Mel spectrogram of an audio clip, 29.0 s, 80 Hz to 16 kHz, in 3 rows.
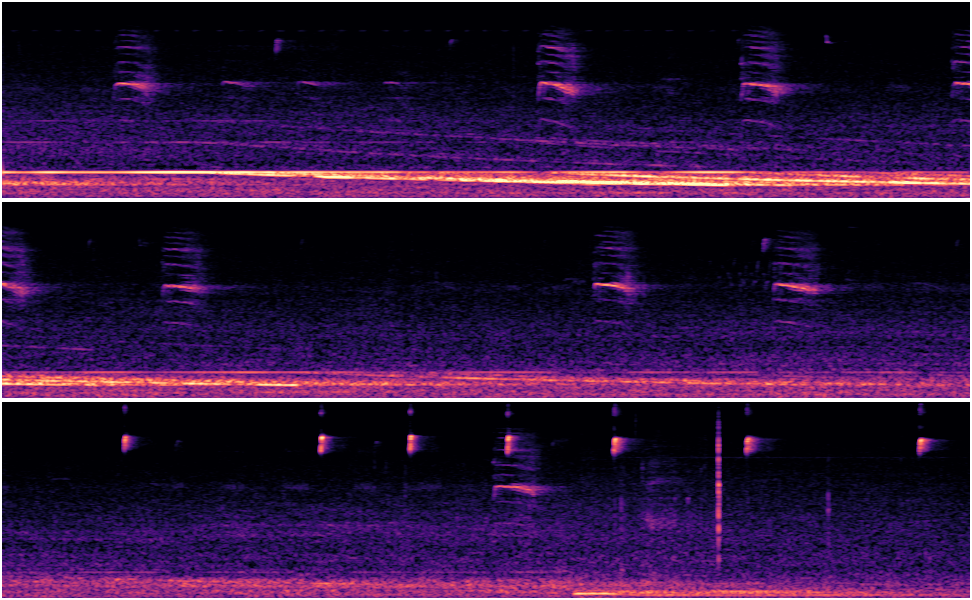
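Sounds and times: electronic siren gliding down: 0:00.0 - 0:21.5, 0:23.4 - 0:28.7
low hum: 0:00.0 - 0:29.0
birds chirping: 0:24.3 - 0:27.3.

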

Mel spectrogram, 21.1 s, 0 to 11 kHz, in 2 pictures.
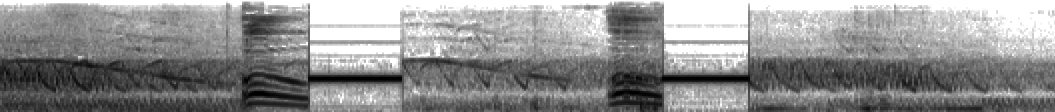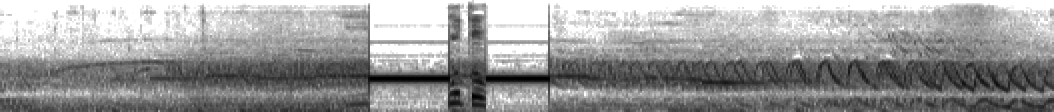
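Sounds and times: police sirens wailing: 0:00.0 - 0:14.3, 0:15.0 - 0:21.0
person shouting: 0:02.4 - 0:03.1, 0:06.1 - 0:06.7, 0:15.0 - 0:15.4
steady one-tone beep: 0:03.1 - 0:04.0, 0:06.6 - 0:07.5, 0:14.2 - 0:16.0.

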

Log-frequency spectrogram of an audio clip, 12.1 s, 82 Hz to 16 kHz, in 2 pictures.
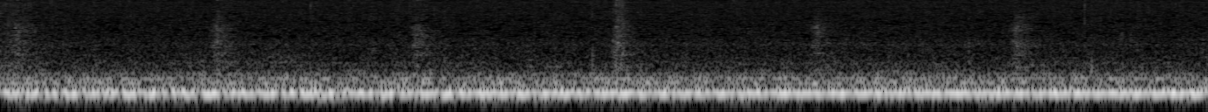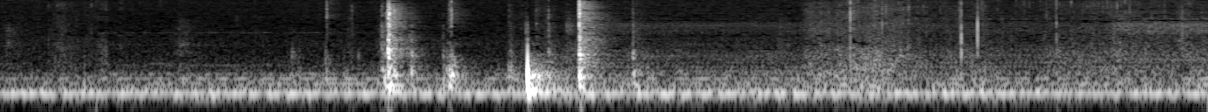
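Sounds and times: low electrical hum: 0:00.0 - 0:12.0
cassette recorder clicks and clunks: 0:07.6 - 0:09.3.

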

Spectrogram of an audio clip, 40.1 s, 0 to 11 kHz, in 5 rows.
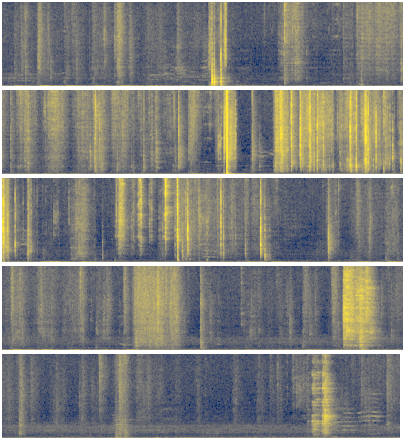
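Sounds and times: sharp knock on table: 0:04.2 - 0:04.5
paper crinkling: 0:07.5 - 0:12.7, 0:13.4 - 0:16.8, 0:18.4 - 0:21.4.

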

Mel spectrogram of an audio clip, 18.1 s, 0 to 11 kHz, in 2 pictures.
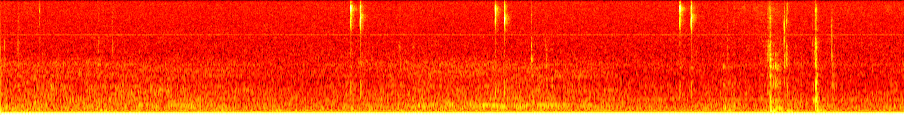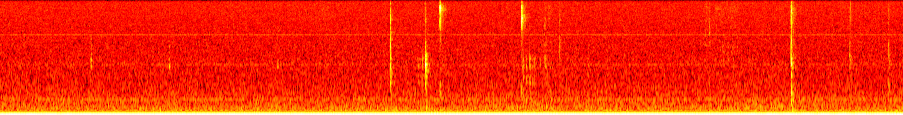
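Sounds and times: mouse and keyboard clicks: 0:06.8 - 0:07.0.

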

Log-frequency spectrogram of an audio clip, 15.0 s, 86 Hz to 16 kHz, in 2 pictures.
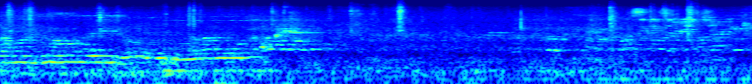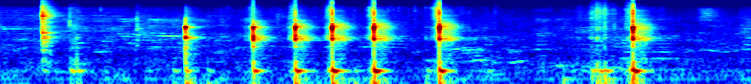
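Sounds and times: knife chopping on wooden board: 0:09.3 - 0:12.2, 0:13.2 - 0:14.1.

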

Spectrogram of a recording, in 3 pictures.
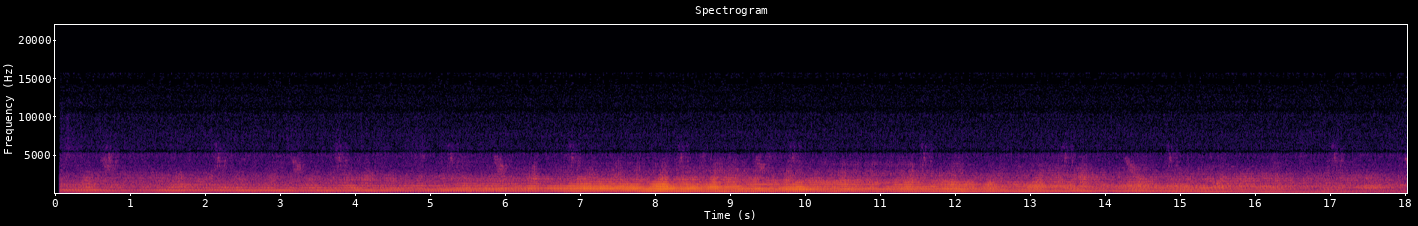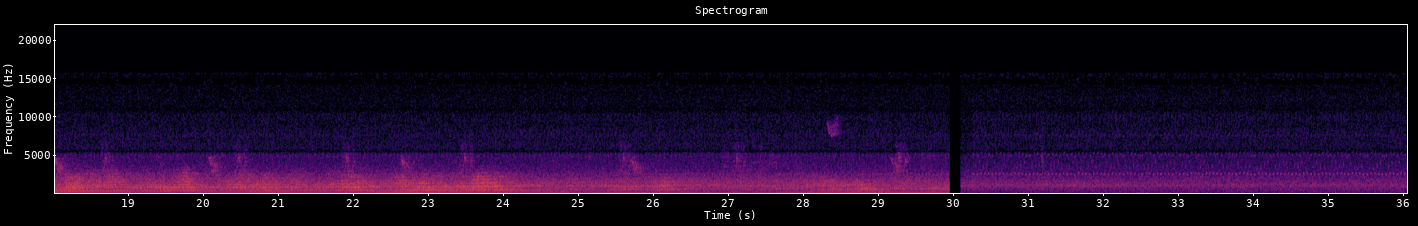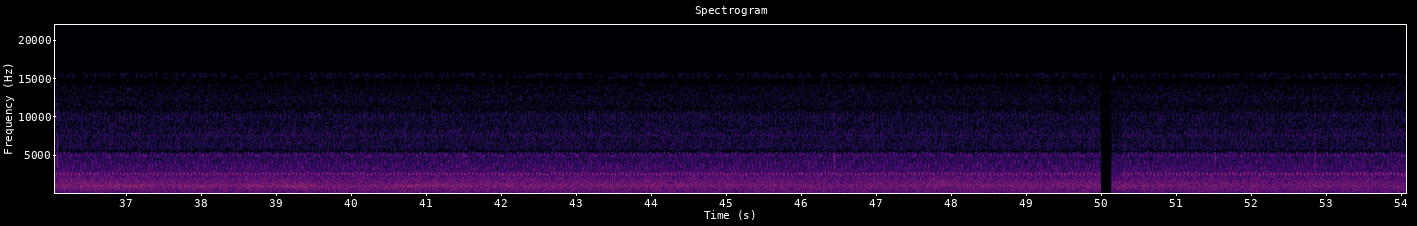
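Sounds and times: passing engine drone: 0:00.1 - 0:30.0.

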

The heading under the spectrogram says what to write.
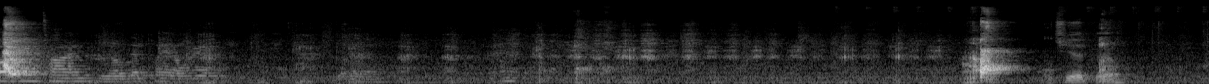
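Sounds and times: dog barking: 0:00.0 - 0:00.6, 0:09.6 - 0:10.3
dogs whining and panting: 0:00.0 - 0:12.0.

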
